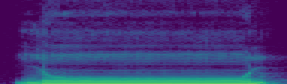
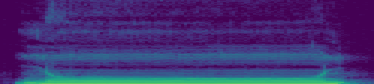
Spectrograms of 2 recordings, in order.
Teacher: নুন হরফটির উচ্চারণ স্থান হচ্ছে জিহ্বার আগা তার বরাবর উপরে তালুর সঙ্গে লাগিয়ে উচ্চারিত হয়। আপনারা স্ক্রিনে দেখতে পাচ্ছেন জিহ্বার আগা তার বরাবর উপরে তালুর সঙ্গে লাগিয়ে উচ্চারিত হয়।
